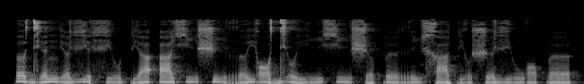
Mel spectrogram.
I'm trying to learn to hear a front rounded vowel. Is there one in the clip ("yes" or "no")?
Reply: yes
